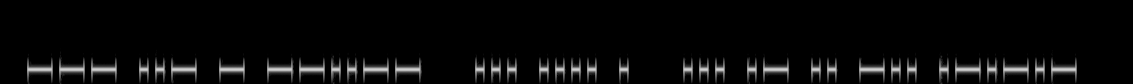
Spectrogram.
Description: Morse code, heard as a keyed tone, about 15 wpm, 700 Hz. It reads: OUT, SHE SAID.
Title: Sentences from Top 1000 Words - Review Part 3 - 15wpm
